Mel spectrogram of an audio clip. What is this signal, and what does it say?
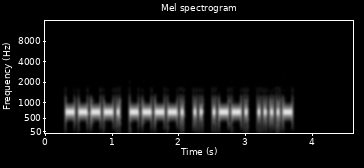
Morse code, heard as a keyed tone, about 25 wpm, 700 Hz. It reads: 99IP4
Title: Code Groups - 5 Letter:Numbers - 25wpm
